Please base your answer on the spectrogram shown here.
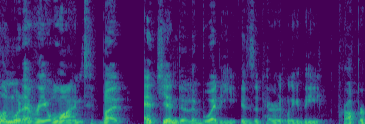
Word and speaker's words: Étienne de La Boétie: with this call them whatever you want but etienne de libweti is apparently the proper pronunciation terrific let's now that we know the author's name let's get into the content starting on page 42.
